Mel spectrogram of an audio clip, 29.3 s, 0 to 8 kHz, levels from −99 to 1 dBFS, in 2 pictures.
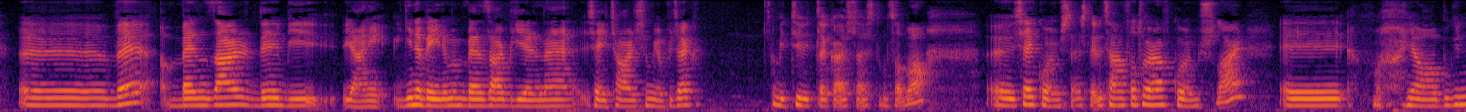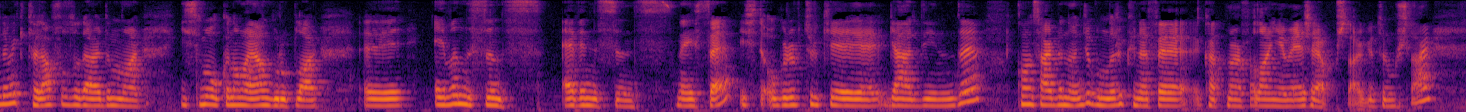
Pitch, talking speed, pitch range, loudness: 185 Hz, 115 wpm, 175-200 Hz, -34 LUFS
